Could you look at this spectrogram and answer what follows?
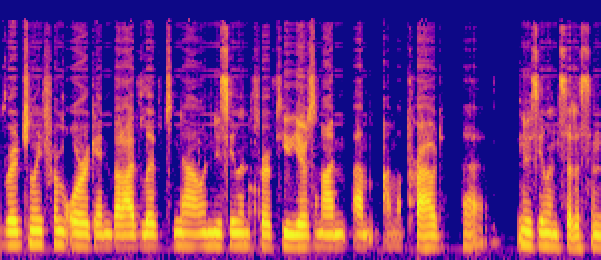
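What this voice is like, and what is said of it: Mixed American and New Zealand accent. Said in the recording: “there's a bit of a strange accent. I get asked that a lot. Why do you speak like that?”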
